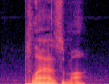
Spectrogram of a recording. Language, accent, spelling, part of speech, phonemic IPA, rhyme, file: English, US, plasma, noun / verb, /ˈplæzmə/, -æzmə, En-us-plasma.ogg
- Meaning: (noun) 1. A state of matter consisting of partially ionized gas and electrons 2. A clear component of blood or lymph containing fibrin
